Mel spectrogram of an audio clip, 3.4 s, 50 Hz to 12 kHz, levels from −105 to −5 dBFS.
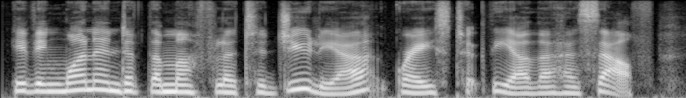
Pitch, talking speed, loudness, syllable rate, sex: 200 Hz, 225 wpm, -18 LUFS, 6.4 syllables/s, female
